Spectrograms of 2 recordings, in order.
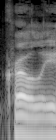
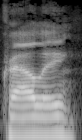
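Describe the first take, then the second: First: The name is said in the British way. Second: The name is said in a non-British way.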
